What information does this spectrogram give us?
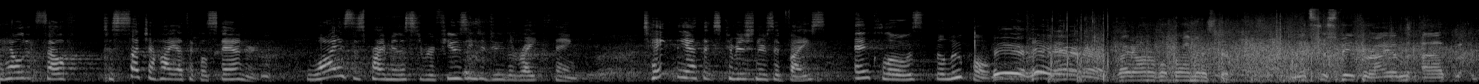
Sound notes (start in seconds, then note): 12.9 some Applause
